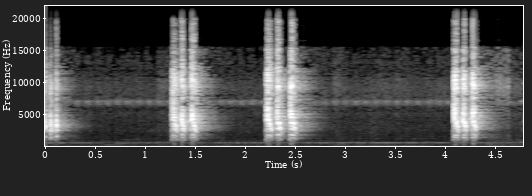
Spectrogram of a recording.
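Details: Lesser green leafbird delivering Eurasian tree sparrow material: three clipped bursts of two or three harsh, rasping chirps, each separated by roughly a second of near silence with a low hum.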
